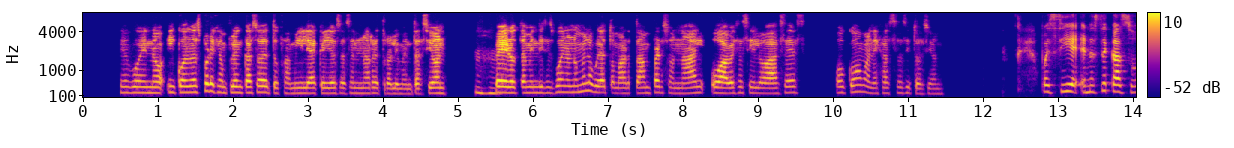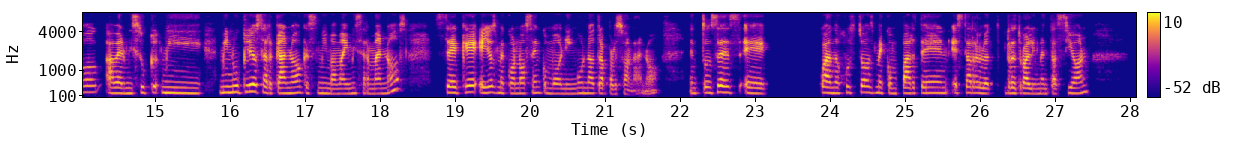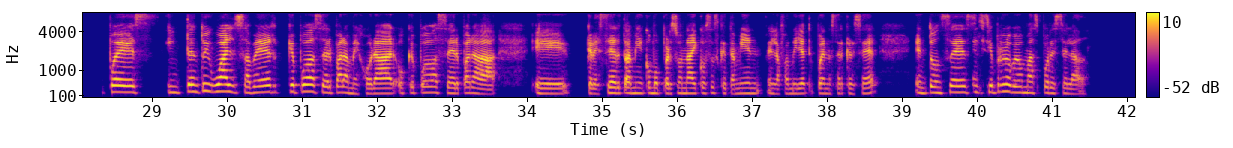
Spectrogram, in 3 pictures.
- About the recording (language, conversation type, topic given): Spanish, podcast, ¿Cómo manejas la retroalimentación difícil sin tomártela personal?
- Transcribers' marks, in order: none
